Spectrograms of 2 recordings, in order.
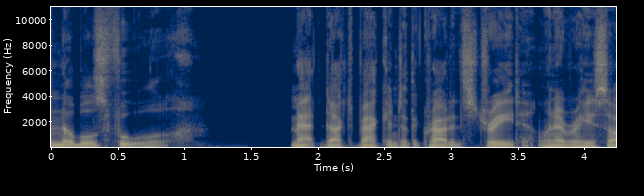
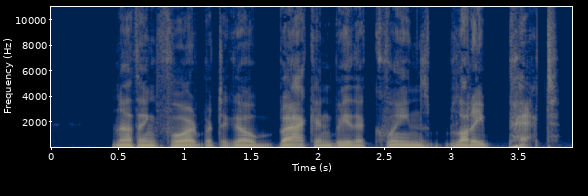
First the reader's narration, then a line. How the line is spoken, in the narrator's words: he growled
